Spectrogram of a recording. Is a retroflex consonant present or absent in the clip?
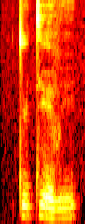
absent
